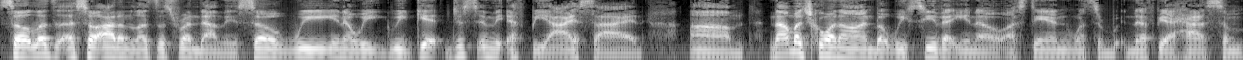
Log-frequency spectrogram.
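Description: An unremarkable speaking voice at a moderate pace, with ordinary pitch variation and a quiet background. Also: man. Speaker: TV after-show host. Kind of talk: casual chat. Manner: joking, chatty.

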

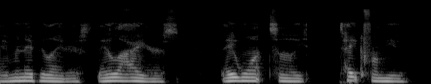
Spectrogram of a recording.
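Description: Against a quiet background, a woman speaks in a very deep, low voice with a dark, mellow tone. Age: 20s. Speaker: podcast host. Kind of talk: casual monologue. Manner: conversational.

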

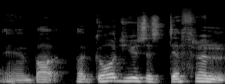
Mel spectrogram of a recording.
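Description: A man talks at a fairly slow pace with a dark, mellow tone on a very clean recording with a silent background. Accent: Scottish. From Scotland. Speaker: seminary professor and pastor. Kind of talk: interview.

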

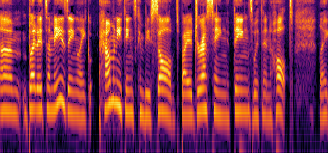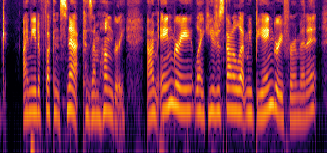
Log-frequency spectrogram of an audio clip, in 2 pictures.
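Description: A woman has an unremarkable speaking voice at a fairly high pitch. She speaks at a moderate pace with ordinary pitch variation. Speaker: recovery podcast co-host. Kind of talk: casual chat.

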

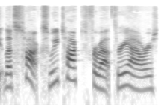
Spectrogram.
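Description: An American woman with an ordinary speaking voice speaks at a medium pitch with lively intonation, in a very clean, dry, close recording with no echo and a silent background. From West Virginia, Wheeling. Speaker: life coach and professional declutterer. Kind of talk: interview conversation.

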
